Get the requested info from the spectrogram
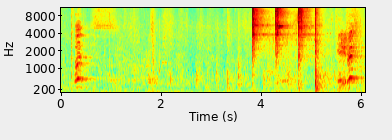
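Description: Steel training longswords clashing four times in quick succession during a sparring exchange, each strike a sharp clang with a brief metallic ring, the last one heavier.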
